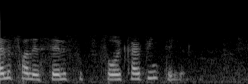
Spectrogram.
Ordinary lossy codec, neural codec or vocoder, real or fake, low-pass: AAC, 16 kbps; none; real; 7.2 kHz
